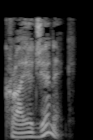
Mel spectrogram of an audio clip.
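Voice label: "cryogenic", British English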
